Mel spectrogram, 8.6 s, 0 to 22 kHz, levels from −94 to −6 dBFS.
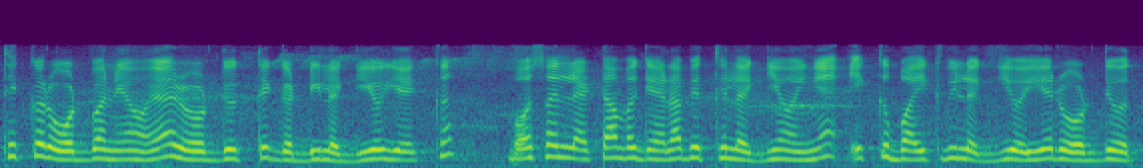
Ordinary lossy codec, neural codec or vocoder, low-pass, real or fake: none; none; 7.2 kHz; real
